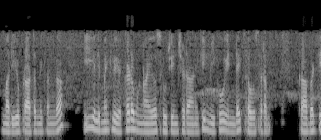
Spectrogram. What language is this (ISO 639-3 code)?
tel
